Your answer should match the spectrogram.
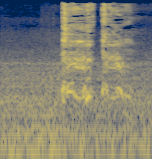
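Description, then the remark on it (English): A person coughs twice in quick succession, fairly loud, with a low steady rumble in the background and no talking. “oh, and another truth is this cough is back, by the way.”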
